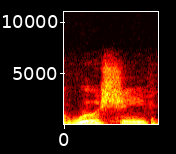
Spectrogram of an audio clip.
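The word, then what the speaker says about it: Wuxi: plants um the the wooshy Fab and that's how it's pronounced despite how it it looks in print um that Fab was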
